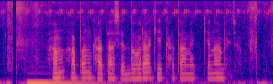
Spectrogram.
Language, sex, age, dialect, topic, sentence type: Maithili, male, 36-40, Eastern / Thethi, banking, question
